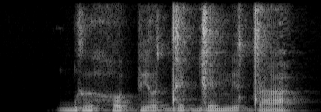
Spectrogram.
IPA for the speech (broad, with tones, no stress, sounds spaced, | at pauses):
ɡ͡b ɯ˥ h o˧ pʲ o˧˥ d e˥ ɡ e˧ mʲ o˧ d a˩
